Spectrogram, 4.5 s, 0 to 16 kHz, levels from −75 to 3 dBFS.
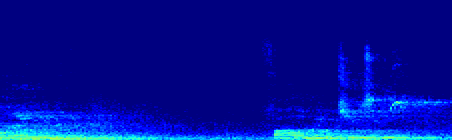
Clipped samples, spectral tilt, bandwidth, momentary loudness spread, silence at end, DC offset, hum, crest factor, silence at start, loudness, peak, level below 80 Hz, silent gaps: under 0.1%; -6 dB/octave; 12 kHz; 15 LU; 0 s; under 0.1%; none; 14 dB; 0 s; -38 LUFS; -24 dBFS; -62 dBFS; none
